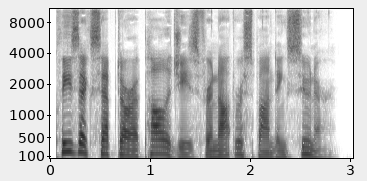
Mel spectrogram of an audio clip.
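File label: everyday apologizing, American English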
